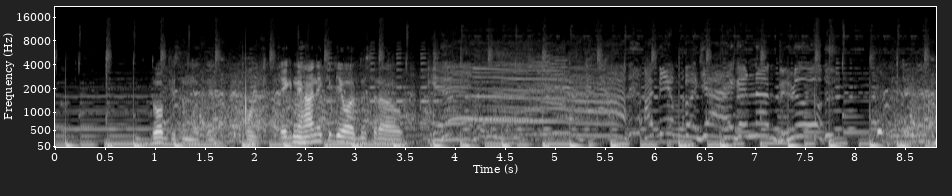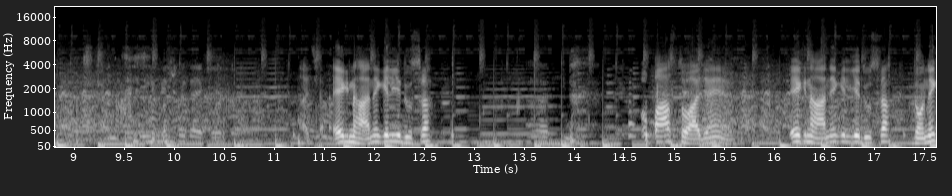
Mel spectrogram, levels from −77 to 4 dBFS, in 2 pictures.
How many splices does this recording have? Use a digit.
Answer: 0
